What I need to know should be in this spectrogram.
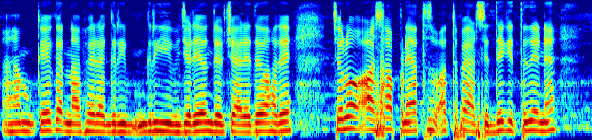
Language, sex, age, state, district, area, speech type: Dogri, female, 45-60, Jammu and Kashmir, Samba, rural, spontaneous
